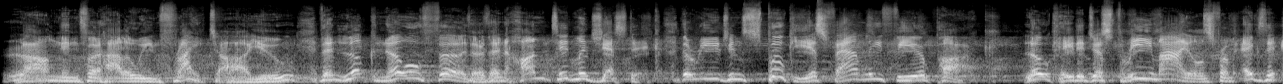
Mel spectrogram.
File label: Radio Commercial; Haunted Majestic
